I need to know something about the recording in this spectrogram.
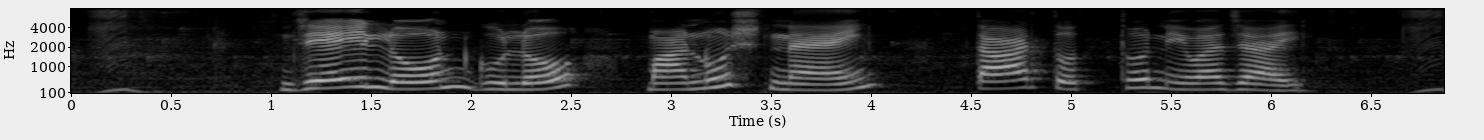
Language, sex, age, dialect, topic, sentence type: Bengali, female, 25-30, Standard Colloquial, banking, statement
